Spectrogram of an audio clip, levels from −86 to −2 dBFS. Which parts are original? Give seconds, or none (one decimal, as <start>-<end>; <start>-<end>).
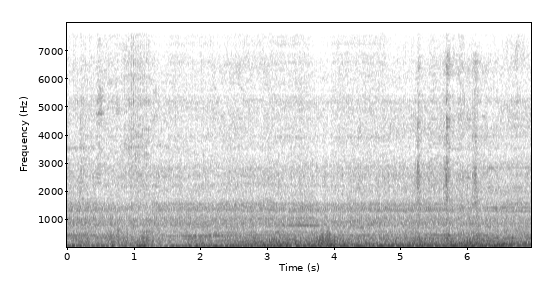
0.0-2.2; 3.1-5.9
